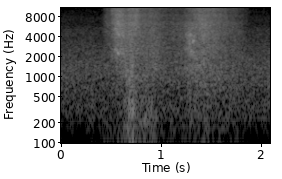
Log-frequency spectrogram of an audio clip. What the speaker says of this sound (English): Just windy.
